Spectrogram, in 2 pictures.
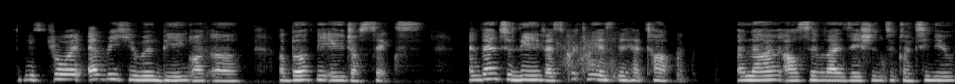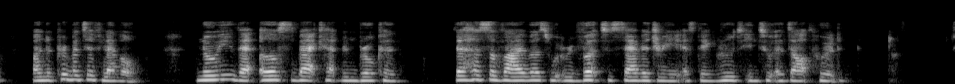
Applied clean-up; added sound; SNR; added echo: neural mask model DeepFilterNet 3.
